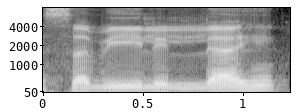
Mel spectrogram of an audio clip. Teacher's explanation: لفظ اللہ کو باریک پڑے گا کیونکہ اس سے پہلے لام کے نیچے زیر ہے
